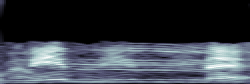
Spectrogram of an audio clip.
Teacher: الغنة حركتين وعلمه مما يشاء حركتين فقط ما تزودش الميم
